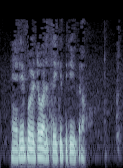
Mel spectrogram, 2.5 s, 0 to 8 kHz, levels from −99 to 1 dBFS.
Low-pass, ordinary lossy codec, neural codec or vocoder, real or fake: 7.2 kHz; MP3, 24 kbps; none; real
